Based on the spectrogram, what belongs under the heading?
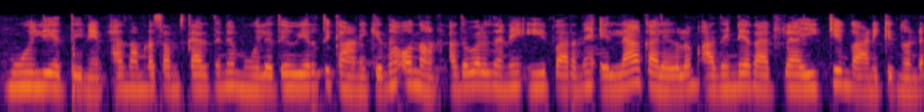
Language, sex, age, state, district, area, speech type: Malayalam, female, 18-30, Kerala, Pathanamthitta, urban, spontaneous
